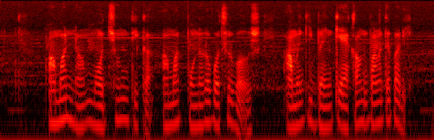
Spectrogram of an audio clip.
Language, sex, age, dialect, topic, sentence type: Bengali, male, 18-24, Standard Colloquial, banking, question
